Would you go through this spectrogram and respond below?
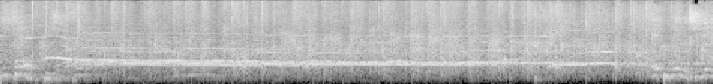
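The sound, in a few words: audience applauding loudly at church welcome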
